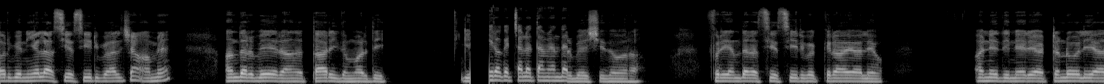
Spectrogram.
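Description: At 4.70 s the player likely ran out of buffered data or had its output thread blocked, so nothing reached the output until 4.89 s. This playback stall cuts the speech off mid-flow with a gap of 194 ms, a clear hole rather than a brief click, before the sound picks up again from the point where it stopped.

From 4.89 to 5.67 s the player works off the backlog that built up during the gap by resampling it at 1.25 times normal speed. This catch-up at higher speed speeds up speech and shifts it upward by about four semitones together, giving a brief hurried, chipmunk-like quality. At 5.67 s the lost time has been made up, and speed and pitch drop back to normal.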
